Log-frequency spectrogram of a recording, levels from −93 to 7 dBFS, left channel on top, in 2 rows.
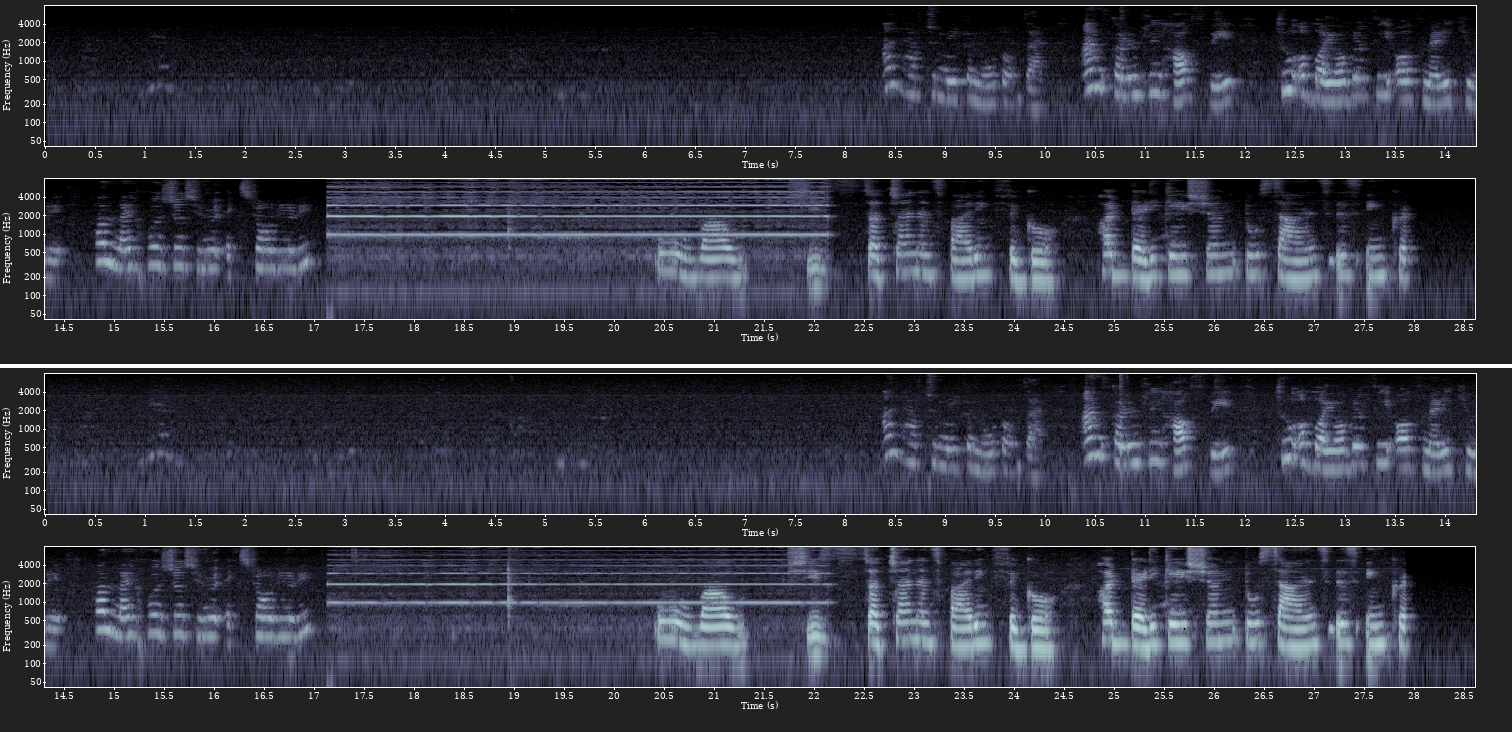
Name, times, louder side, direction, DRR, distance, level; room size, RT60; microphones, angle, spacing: voice 1, 8.4-10.0 10.4-11.9 12.3-14.5 14.8-17.0, right 3 dB, 30° right, 0.7 m, -33 dB
sound 1, 17.1-22.1, left 5 dB, 80° left, 0.8 m, -28 dB
voice 2, 20.4-21.3 21.7-22.2 22.5-24.4 24.8-27.9, right 8 dB, 85° right, 0.3 m, -24 dB
5.6 x 2.4 x 3.1 m
head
